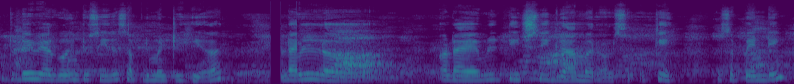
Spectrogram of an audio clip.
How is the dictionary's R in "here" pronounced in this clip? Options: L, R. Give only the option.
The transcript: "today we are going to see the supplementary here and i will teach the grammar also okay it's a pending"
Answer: L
